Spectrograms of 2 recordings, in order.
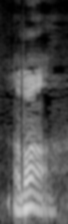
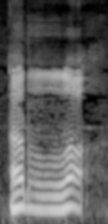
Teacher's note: Jadi kalau bukan dari ujungnya tapi bagian atasnya lidah ketemu dengan gusi atas ra, dan dia tidak boleh banyak getarannya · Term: huruf ra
